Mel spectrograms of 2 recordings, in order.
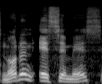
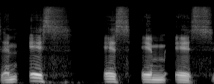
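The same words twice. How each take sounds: First: S M S said quickly and lightly; a quick S M S, no weight on the letters; contrast stress. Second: S S M S spelled out slowly, each letter stressed. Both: Shown as a demonstration.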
